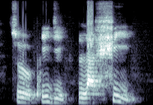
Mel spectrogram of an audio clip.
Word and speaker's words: fille: So e.g., la fille, like feel, to feel something, fill in the gap. La fille, E is silent.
